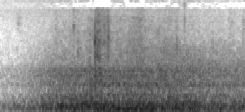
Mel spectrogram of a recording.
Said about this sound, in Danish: Landsformand i Dansk Folkepartis Ungdom, og altså med fra en bil, hvis, der, øh, hvis man undrer sig over, hvorfor der var lidt ekstra lyd på linjen.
